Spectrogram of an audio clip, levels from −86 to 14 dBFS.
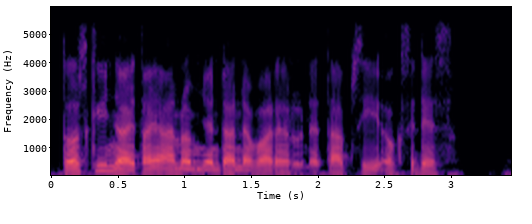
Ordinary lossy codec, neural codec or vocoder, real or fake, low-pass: none; vocoder, 22.05 kHz, 80 mel bands, WaveNeXt; fake; 5.4 kHz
